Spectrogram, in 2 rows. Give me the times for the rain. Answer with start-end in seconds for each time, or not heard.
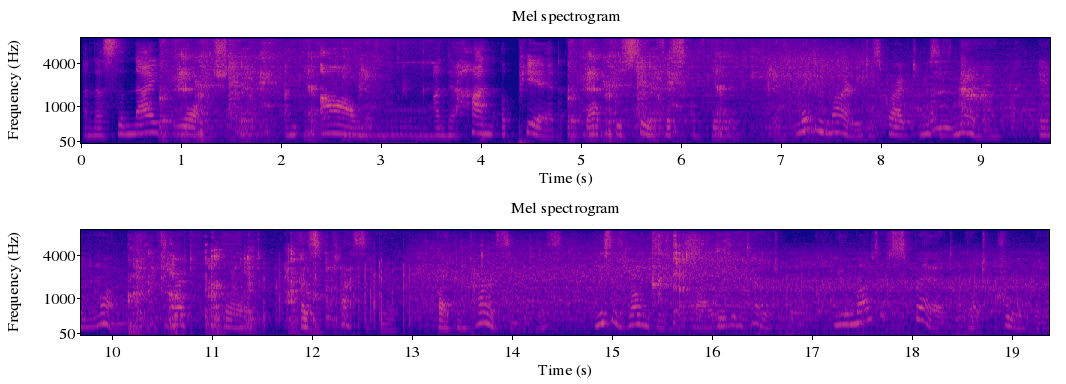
6.5-19.3.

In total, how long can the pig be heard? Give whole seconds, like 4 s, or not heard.
8 s.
